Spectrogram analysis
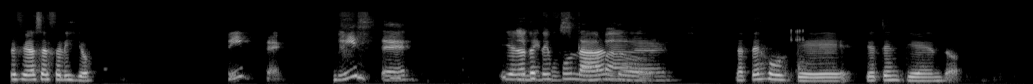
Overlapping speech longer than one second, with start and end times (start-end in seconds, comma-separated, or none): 5.1-6.6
